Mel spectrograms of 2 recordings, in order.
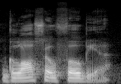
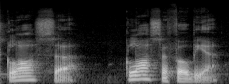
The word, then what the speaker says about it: glossophobia: The word is not pronounced glossophobia. The O in the middle is not pronounced with the long O like no and go. It's not glossophobia, it's glossophobia. The O in the middle makes a short sound like cup and up.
